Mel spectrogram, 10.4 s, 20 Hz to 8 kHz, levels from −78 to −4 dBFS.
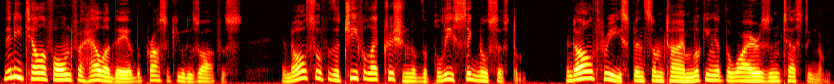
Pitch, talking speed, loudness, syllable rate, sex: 165 Hz, 190 wpm, -19 LUFS, 5.8 syllables/s, male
